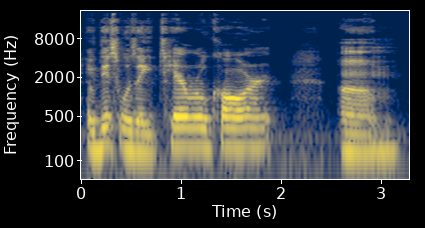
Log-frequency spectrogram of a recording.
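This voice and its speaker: Woman tarot reader, casual and rambling, fry in the voice. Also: deep voice, fairly even intonation, takes it slowly, mellow. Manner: rambling, repeats and corrects herself. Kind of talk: casual tarot reading to viewers.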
